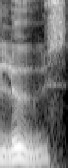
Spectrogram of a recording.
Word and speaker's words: lose: Atente-se a pronúncia de lose, né? Que é perder. Que você não fala lose ou alguma coisa assim. Você fala um lose. E um Z no final.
